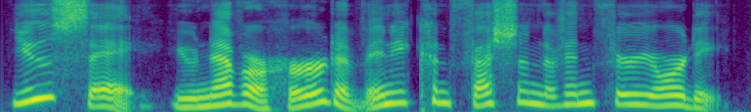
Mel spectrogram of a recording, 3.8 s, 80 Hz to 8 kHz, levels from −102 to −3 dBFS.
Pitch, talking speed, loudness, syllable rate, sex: 220 Hz, 160 wpm, -19 LUFS, 5.1 syllables/s, female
